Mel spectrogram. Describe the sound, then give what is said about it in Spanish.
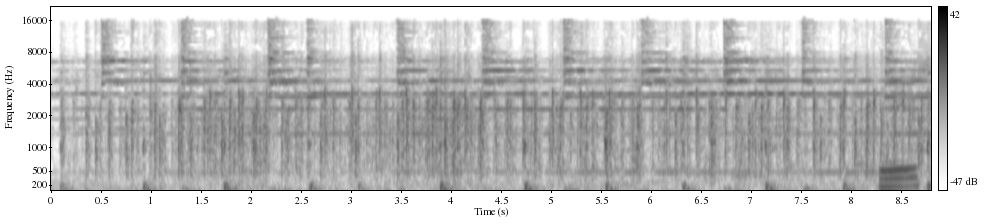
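The bell of dreams rung by an oncology patient, struck over and over in a quick, steady rhythm, its ringing tone lingering throughout, set against a dense backdrop of crowd noise or clapping. “Es el toque de la campana de los sueños.”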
